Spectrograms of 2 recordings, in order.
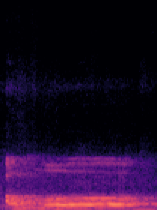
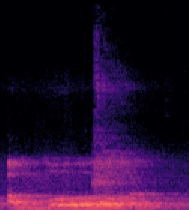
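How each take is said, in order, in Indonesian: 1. Vokal pertama tetap pendek. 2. Vokal pertama tetap pendek.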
